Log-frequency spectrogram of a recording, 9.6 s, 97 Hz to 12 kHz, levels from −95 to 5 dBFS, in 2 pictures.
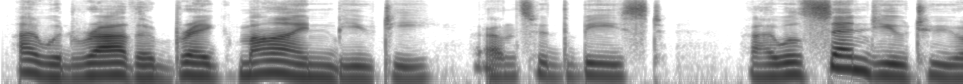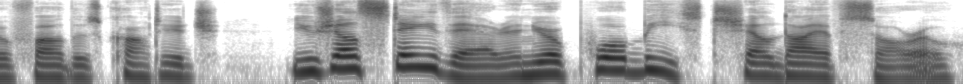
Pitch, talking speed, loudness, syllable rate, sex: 165 Hz, 180 wpm, -21 LUFS, 4.4 syllables/s, female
